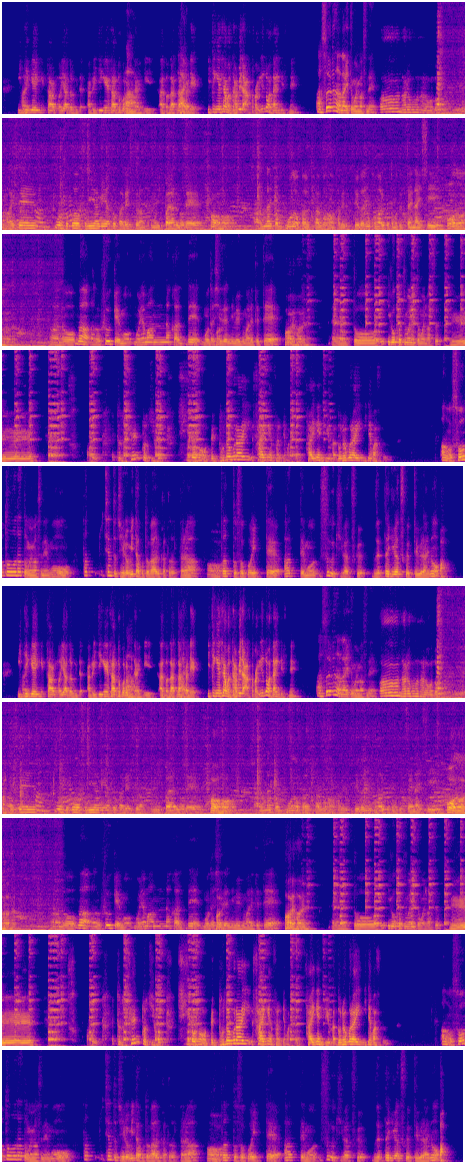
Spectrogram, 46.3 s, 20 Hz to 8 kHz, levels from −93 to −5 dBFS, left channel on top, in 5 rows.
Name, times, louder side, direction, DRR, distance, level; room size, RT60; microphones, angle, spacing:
voice 1, 0.3-5.9 7.5-8.8 9.3-9.4 13.4-14.0 18.1-18.8 22.8-23.0 24.2-24.7 27.5-28.5 29.1-35.5 41.1-41.5 45.8-45.9, right 5 dB, 55° right, 0.3 m, -29 dB
voice 2, 2.4-2.7 3.5-3.7 6.3-7.5 9.3-13.3 14.3-18.1 19.5-24.1 25.1-27.3 36.5-38.4 38.7-40.9 41.3-45.8, left 3 dB, 35° left, 0.3 m, -31 dB
sound 1, 8.7-19.7, equal, 75° right, 1.3 m, -38 dB
sound 2, 24.5-24.7 25.1-25.4 25.8-26.1 26.4-28.4 28.7-29.0 29.5-29.7 30.2-30.4 30.8-31.0 31.5-31.8 32.2-32.4 32.9-33.1 33.5-33.8 34.2-34.3, right 3 dB, 30° right, 1.4 m, -32 dB
2.8 x 2.2 x 2.9 m
head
